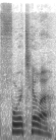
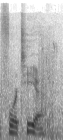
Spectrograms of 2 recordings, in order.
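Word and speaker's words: Fortilla: that right let's get up on here the four Atilla took me about a week before I realized that's how it's pronounced I was calling at the 40th my five-year-old son calls that the tortilla I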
